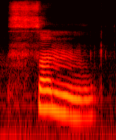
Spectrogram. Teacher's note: the tongue blocks the passage of air through the mouth and directs it toward the nose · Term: nasal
